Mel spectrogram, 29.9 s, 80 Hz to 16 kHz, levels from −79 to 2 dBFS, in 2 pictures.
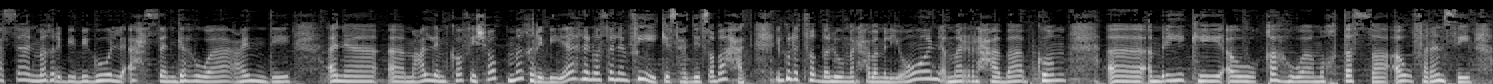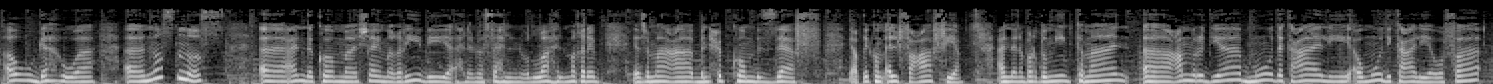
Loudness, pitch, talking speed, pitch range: -18 LUFS, 210 Hz, 120 wpm, 200-235 Hz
